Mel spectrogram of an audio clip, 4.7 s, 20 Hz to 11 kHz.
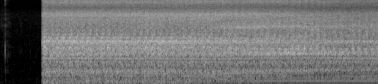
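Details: Audi 80 B3 1.8 engine starting and idling steadily with a faint, rapid tapping knock over it; source unknown.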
